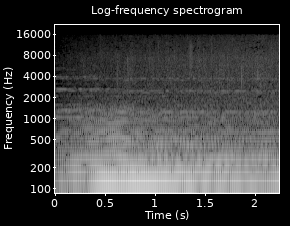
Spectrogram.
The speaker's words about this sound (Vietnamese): Vừa vào đến hiên nhà thì mưa cũng đã rơi như trút nước.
